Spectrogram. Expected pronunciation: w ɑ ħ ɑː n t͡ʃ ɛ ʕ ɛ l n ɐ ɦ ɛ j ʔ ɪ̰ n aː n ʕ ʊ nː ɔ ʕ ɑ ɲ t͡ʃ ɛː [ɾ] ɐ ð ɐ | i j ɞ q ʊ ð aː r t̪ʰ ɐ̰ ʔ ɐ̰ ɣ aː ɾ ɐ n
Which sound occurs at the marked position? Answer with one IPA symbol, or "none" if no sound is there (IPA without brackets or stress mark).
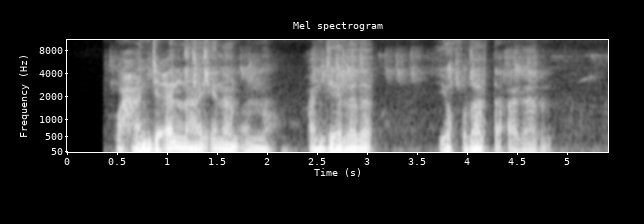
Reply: l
